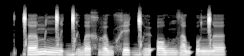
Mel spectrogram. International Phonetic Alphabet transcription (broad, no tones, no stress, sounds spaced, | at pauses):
ǀ ɜ m ɪ ŋ͡ǀ e ɡ͡ǀ ɪ w ɜ x v œ w x e ɡ͡ǀ ø ʔ ɔ w n z a w ʔ o ŋ͡ǀ ɜ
